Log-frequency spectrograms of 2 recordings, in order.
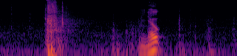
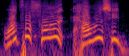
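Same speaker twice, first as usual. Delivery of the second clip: much higher, louder disbelief; shocked yelp; 4 dB louder than usual. Real, not acted. Gamer shocked by a sudden death, high loud yelp. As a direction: cry out, caught off guard.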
